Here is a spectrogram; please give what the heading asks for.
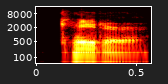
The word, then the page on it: cater: American English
